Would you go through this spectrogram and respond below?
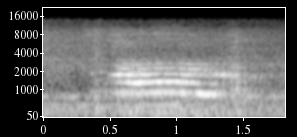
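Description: Toast, a cat at a humane society, gives one drawn-out, fairly quiet meow lasting about a second, alone in a calm room.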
